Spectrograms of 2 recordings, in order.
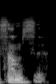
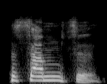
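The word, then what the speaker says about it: Psalms: 삼스. 근데 어, 바이든 대통령이 자기가 성경을 많이 읽는다면서 샴스, 피가 발음이 안 되는데 쌈스인데 흑삼스 뭐 이렇게 말을 한 거 보니까 흑삼이 아니고 삼스입니다.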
